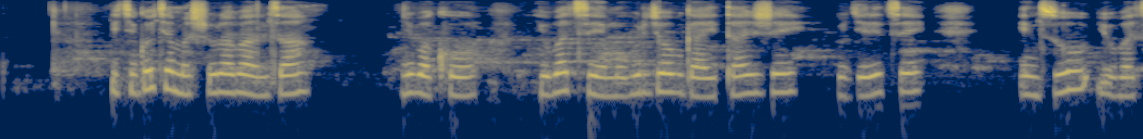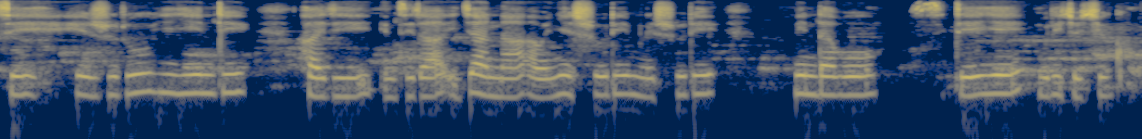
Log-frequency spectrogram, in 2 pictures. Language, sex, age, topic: Kinyarwanda, female, 18-24, education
